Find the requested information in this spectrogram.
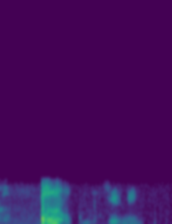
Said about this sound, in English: That's my seasonal cough. I don't have corona, just to let you know.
